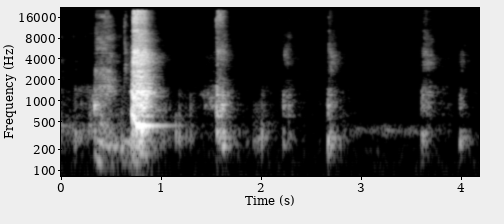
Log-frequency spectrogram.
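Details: Pet gives a short run of harsh, forceful coughs trailing off into softer huffs; animal coughing.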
